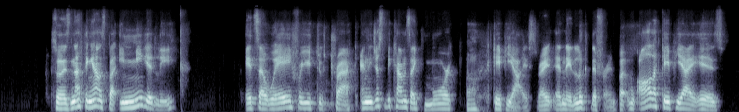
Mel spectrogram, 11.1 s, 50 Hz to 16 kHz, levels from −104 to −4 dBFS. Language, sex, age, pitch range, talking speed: English, male, 20-39, 125-155 Hz, 160 wpm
